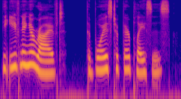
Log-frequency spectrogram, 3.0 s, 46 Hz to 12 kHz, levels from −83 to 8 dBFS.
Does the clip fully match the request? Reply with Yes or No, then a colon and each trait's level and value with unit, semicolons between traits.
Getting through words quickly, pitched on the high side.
No: average, 160 wpm; high, 240 Hz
